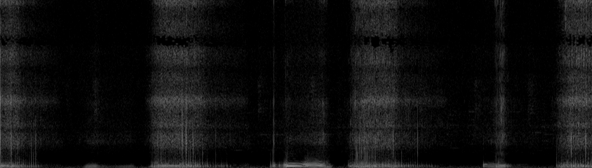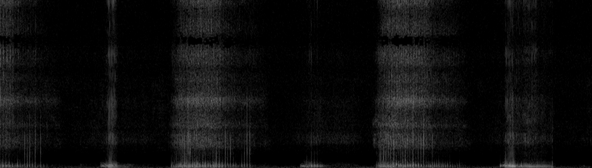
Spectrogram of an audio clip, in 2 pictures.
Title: 🎧A.S.M.R | Baby snoring 😴 😴 😴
